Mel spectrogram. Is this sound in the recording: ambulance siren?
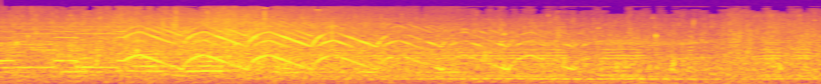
yes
